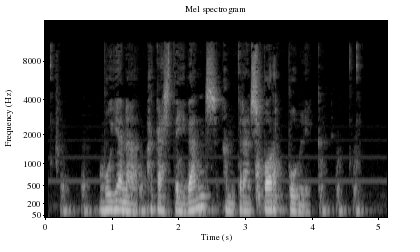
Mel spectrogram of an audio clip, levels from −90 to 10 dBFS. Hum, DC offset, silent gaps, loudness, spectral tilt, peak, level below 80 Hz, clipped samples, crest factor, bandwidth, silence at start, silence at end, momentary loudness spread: none; under 0.1%; none; -25 LUFS; -5.5 dB/octave; -6 dBFS; -46 dBFS; under 0.1%; 20 dB; 11.5 kHz; 0.25 s; 0.35 s; 21 LU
